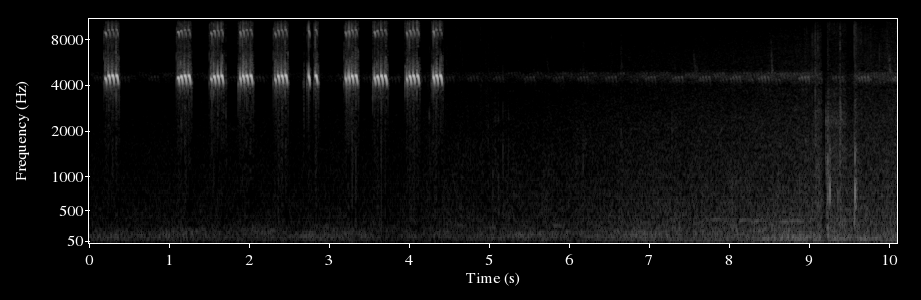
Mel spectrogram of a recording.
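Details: Cricket singing at night from a hole in the ground: a series of about eleven short, shrill pulsed chirps over four seconds, irregularly spaced, then quiet with faint rustling and a thin steady tone.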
